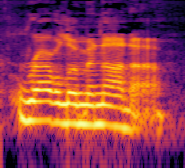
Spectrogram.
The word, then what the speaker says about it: Ravalomanana: Ravalomanana.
